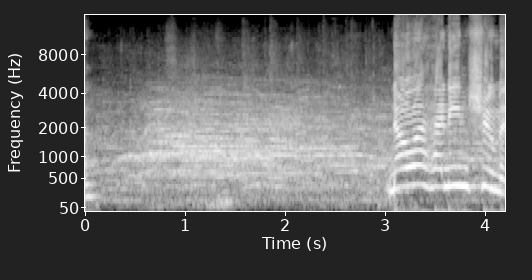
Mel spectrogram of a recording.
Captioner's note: crowd cheering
